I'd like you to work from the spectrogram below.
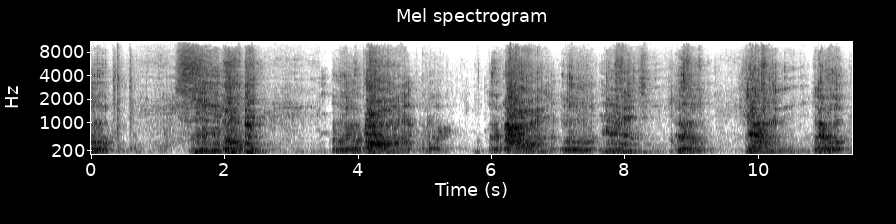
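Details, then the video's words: Leopard roaring in rough, raspy bursts lasting about a second each, repeated roughly every two seconds with short quiet gaps between, deep and growling with a broad hissing edge; no other sounds stand out. "Voice leopard, leopard roar, scream leopard, leopard sound"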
